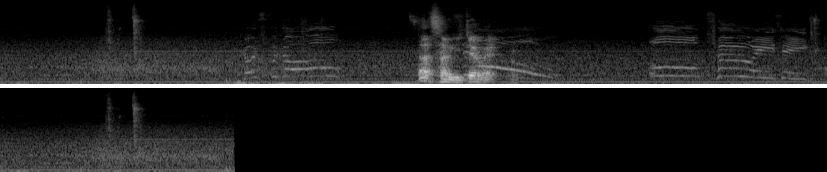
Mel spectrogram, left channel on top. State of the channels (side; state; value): right; drops out; at 2.4 s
